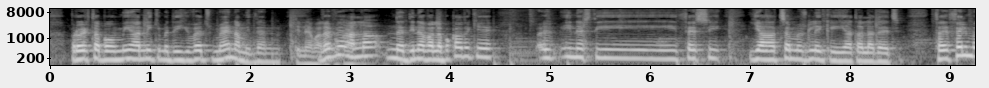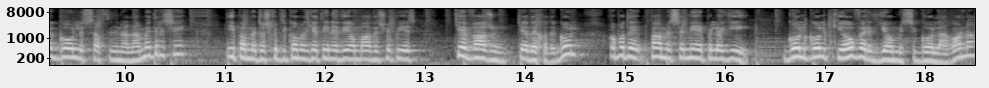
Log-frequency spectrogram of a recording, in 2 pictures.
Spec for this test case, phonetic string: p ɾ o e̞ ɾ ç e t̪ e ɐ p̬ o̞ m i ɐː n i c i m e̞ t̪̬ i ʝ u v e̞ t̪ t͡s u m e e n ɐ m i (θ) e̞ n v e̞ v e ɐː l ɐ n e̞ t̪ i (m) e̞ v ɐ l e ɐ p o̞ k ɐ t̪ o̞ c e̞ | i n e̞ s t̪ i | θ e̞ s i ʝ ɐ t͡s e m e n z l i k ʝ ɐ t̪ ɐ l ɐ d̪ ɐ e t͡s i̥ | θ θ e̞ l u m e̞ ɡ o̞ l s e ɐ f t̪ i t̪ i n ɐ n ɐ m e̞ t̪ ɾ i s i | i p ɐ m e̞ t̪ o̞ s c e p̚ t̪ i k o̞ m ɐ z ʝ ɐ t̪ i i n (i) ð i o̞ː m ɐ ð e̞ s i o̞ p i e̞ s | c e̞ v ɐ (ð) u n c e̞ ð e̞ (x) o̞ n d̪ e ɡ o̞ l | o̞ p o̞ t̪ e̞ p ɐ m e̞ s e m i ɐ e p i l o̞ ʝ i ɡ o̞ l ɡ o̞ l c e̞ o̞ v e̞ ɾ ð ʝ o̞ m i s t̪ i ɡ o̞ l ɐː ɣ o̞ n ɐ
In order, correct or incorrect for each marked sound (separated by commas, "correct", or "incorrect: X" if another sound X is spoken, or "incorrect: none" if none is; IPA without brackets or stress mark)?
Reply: incorrect: ð, incorrect: n, incorrect: e, incorrect: z, correct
